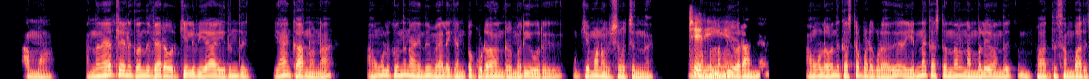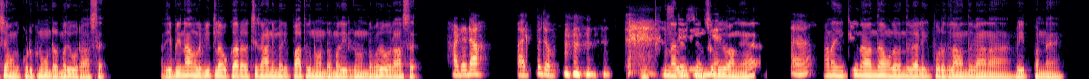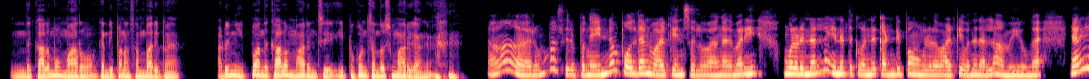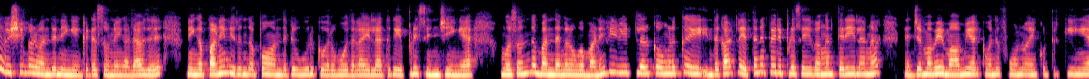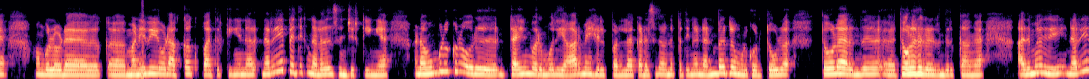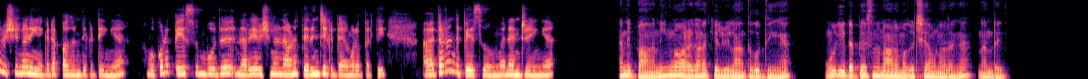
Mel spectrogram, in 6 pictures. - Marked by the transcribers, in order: laugh; chuckle; other background noise; laughing while speaking: "அ தோழர்கள்"
- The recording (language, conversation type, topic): Tamil, podcast, பணியில் தோல்வி ஏற்பட்டால் உங்கள் அடையாளம் பாதிக்கப்படுமா?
